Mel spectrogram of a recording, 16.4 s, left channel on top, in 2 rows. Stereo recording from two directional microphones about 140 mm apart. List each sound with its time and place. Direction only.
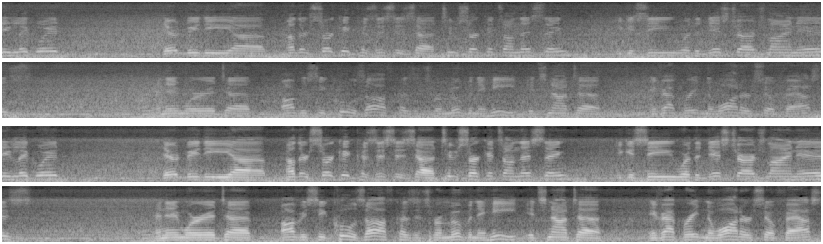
0.0 s speech: 35° right (ahead or behind)
1.6 s speech: 35° right (ahead or behind)
9.8 s speech: 40° right (ahead or behind)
